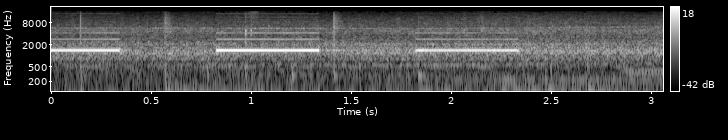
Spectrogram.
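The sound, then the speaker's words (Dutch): Reversing beeps from a truck leaving a museum in Amsterdam: three long, steady, even-pitched tones with gaps between them, sounding over a constant low engine rumble. “De vrachtwagen vertrekt vanaf het Stedelijk Museum in Amsterdam.”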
